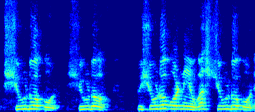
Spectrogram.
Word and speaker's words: pseudocode: Here P is silent. It is called like pseudocode.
